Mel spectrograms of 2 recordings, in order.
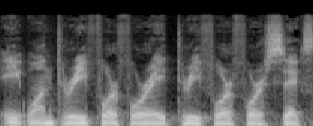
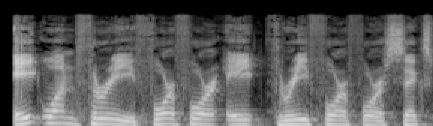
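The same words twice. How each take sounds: First: The number is said at a quicker pace. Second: The number is said at a slower pace.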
